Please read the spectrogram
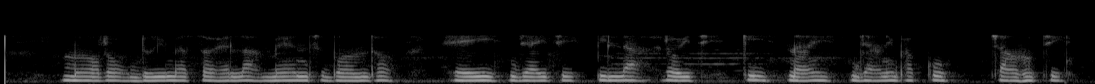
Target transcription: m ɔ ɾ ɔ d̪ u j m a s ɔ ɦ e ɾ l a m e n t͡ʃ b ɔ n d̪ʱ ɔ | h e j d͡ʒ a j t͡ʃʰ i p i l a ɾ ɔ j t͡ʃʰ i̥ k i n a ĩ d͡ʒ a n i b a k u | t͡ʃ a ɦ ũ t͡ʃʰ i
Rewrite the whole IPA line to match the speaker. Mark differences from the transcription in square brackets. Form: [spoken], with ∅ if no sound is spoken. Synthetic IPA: m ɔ ɾ ɔ d̪ u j m a s ɔ ɦ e [∅] l a m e n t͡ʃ b ɔ n d̪ʱ ɔ | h e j d͡ʒ a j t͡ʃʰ i p i l a ɾ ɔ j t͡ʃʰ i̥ k i n a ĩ d͡ʒ a n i b a k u | t͡ʃ a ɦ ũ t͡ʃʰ i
